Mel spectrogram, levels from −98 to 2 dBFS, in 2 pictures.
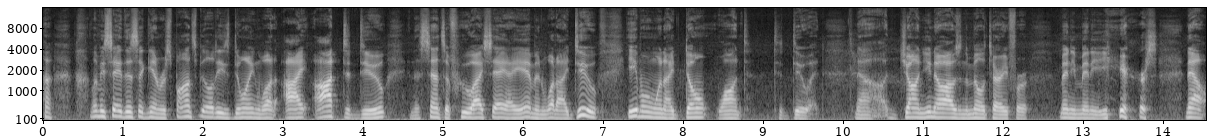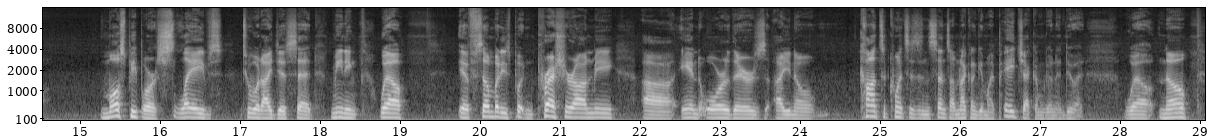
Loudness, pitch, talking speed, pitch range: -20 LUFS, 130 Hz, 185 wpm, 115-150 Hz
